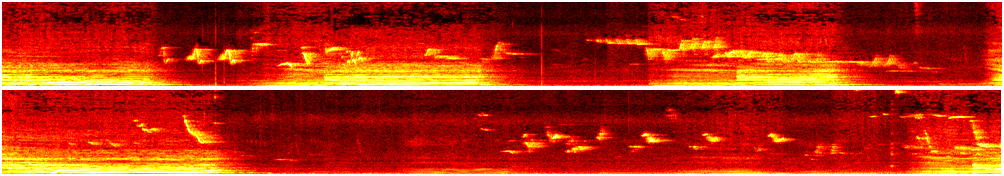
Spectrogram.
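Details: Cattle calling their companions back to the pen: a series of long, loud moos, roughly every three to four seconds at first, then softer lowing, with frequent bird chirps and tweets in the background.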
